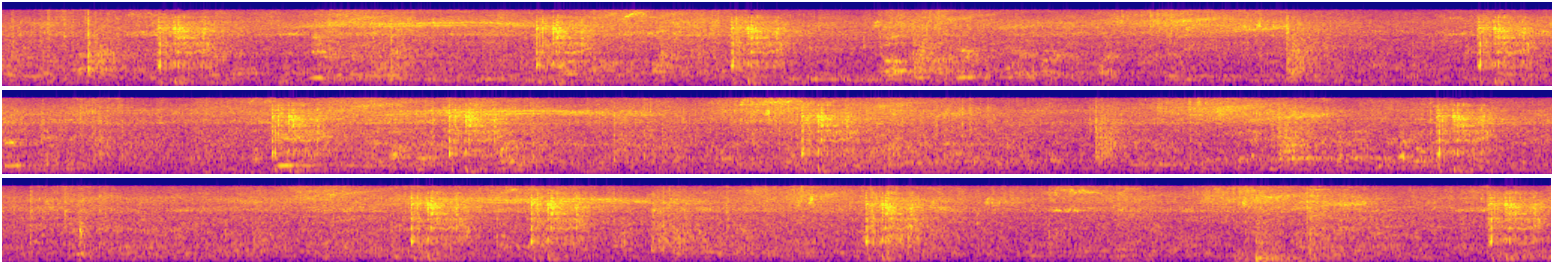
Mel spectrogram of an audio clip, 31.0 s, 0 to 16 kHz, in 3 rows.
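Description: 1/12-scale electric RC pan cars racing on a carpet track: high motor whines that rise and fall as the cars accelerate down the straights and brake into the corners, every few seconds, with short sharp sounds of tyres and chassis in between.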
